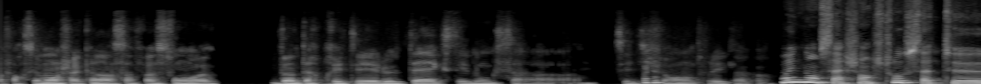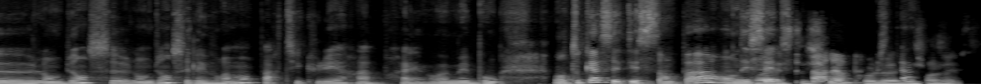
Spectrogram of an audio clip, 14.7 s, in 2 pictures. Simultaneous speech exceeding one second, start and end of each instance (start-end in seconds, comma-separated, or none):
13.0-14.2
